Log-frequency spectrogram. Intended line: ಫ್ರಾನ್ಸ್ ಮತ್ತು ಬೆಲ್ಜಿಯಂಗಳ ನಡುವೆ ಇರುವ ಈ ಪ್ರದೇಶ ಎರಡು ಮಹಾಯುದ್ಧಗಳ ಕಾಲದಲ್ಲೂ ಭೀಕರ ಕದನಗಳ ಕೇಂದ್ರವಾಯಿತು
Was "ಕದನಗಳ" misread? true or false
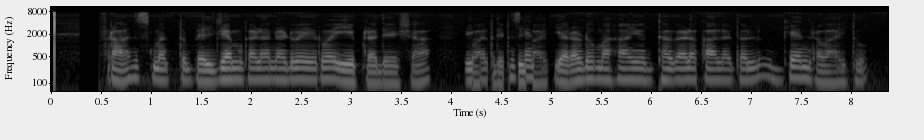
true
